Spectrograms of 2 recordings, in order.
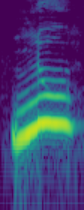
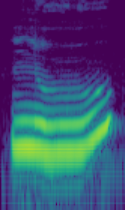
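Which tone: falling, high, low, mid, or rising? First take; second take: high; rising. First: The syllable has a high tone. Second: The syllable has a rising tone. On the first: "Ton haut" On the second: "Ton montant"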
